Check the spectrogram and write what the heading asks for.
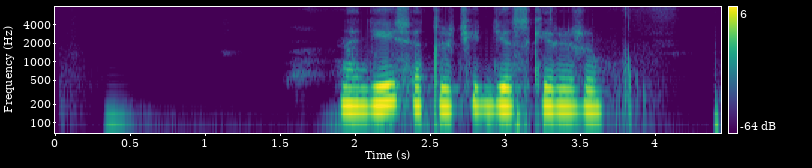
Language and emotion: Russian, neutral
